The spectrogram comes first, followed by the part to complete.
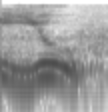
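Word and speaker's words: ewe: Next देखिए ई डब्ल्यू ई। इसका उच्चारण होता है यू। यह मादा भेड़ का बच्चा होता है। भेड़ के बच्चे को यू कहते हैं इंग्लिश में। और ये ई डब्ल्यू ई इसका उच्चारण है यू।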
